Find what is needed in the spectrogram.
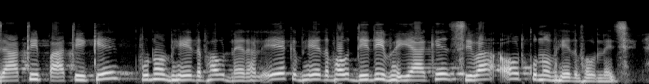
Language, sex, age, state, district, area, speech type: Maithili, female, 45-60, Bihar, Madhepura, rural, spontaneous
